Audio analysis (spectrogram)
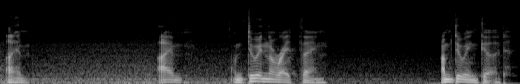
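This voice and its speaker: A man playing a defiant, principled military commander in a science fiction audio drama, guarded and measured with hesitant pauses. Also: fairly low pitch, noisy background. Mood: earnest, shaken.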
